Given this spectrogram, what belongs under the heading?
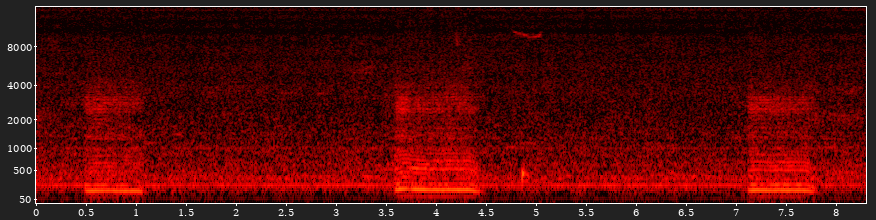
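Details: Boxer dog snoring: three low, buzzing snores spaced a few seconds apart against steady room hum.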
